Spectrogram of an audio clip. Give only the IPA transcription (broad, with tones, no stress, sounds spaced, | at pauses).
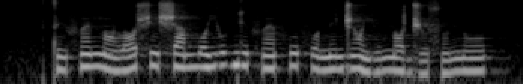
t i˨ f ɛ̃˧ n ɔ̃˨ l ɔ˨˦ ʃ i˧ ʃ a˧ m o˦ j u˦ ɡ ĩ˦˨ f ɛ̃˧ f u˦ f o˧ n ĩ˦ d͡ʒ ɔ̃˦˨ j i˨˦ n ɔ˧ d͡ʒ u˨ s ũ˨˦ n ũ˦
